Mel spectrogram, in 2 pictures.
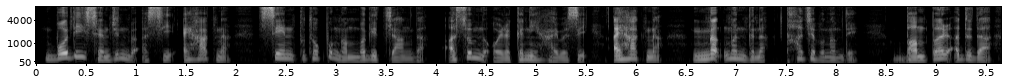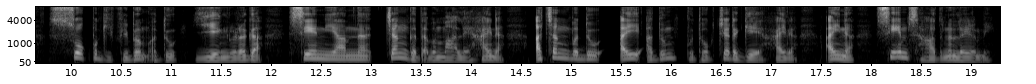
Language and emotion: Manipuri, surprised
